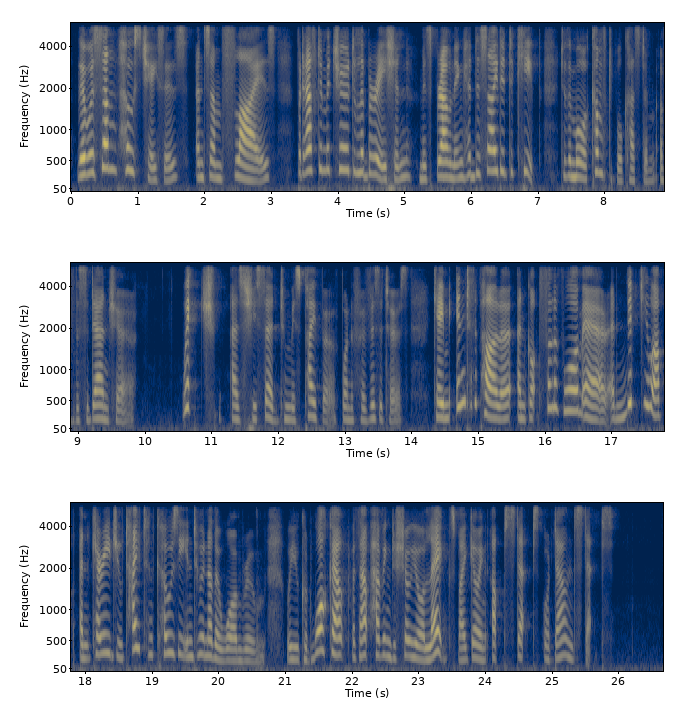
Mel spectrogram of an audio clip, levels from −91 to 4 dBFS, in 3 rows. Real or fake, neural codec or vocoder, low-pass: fake; codec, 24 kHz, 1.2 kbps, DualCodec; 5.4 kHz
